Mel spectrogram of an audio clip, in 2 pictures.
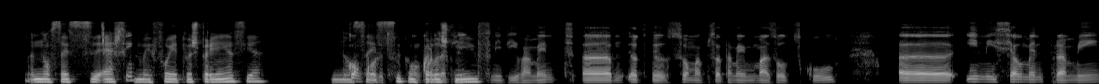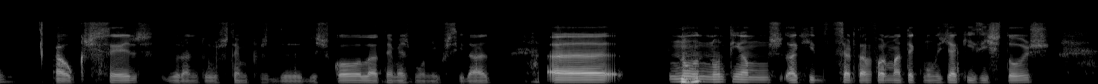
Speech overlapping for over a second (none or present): present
